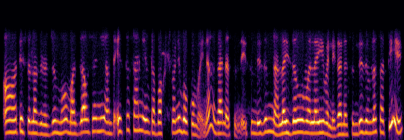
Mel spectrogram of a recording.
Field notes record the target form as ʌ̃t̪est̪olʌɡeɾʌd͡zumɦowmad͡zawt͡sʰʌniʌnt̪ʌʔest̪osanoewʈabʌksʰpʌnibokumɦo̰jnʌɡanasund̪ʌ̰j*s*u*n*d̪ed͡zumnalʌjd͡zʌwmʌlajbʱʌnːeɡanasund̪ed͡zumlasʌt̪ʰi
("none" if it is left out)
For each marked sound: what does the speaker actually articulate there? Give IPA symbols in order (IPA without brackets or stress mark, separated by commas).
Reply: s, n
